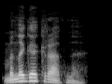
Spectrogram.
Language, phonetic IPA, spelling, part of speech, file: Russian, [mnəɡɐˈkratnə], многократно, adverb / adjective, Ru-многократно.ogg
- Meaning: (adverb) repeatedly (done several times); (adjective) short neuter singular of многокра́тный (mnogokrátnyj)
